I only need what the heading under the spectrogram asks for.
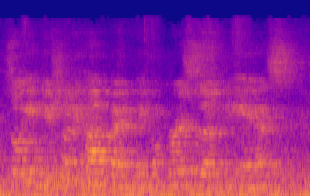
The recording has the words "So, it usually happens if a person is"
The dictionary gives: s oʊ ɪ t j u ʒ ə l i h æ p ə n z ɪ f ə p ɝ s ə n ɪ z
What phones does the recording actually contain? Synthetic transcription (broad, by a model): s oʊ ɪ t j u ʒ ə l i h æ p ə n ɪ f ə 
